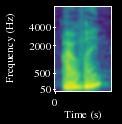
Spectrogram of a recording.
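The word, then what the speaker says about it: Iovine: iine um I o v i n e iine yeah into SC per the co-founder oh okay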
